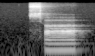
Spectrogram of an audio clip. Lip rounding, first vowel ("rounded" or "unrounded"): unrounded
